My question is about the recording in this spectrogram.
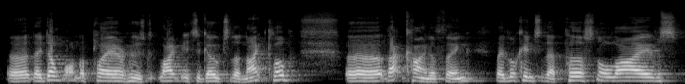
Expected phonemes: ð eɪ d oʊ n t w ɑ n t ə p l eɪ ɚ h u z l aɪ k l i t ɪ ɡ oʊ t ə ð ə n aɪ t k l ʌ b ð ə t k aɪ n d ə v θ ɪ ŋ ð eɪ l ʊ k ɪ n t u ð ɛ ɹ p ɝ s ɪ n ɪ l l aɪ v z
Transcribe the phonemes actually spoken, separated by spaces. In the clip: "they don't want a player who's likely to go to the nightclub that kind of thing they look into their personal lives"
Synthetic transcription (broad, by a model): ð eɪ d oʊ n t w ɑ n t ə p l eɪ ɚ h u z l aɪ k l i t ɪ ɡ oʊ t ə ð ə n aɪ t k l ʌ b ð ə t k aɪ n d ə v θ ɪ ŋ ð eɪ l ʊ k ɪ n t u ð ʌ ɹ p ɝ s n l l aɪ v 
